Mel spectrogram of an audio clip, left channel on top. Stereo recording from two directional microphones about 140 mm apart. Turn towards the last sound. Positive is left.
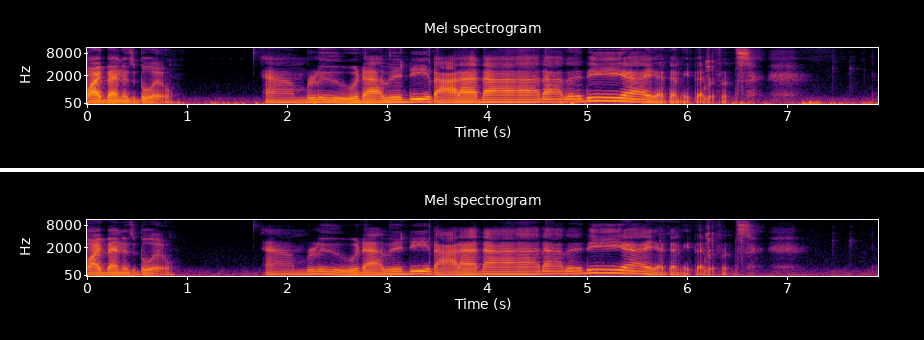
turn(degrees=25)  # may be behind; listen again after turning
